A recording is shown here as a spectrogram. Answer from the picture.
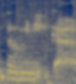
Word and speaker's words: Dominica: so as i mentioned it's not the dominican republic it is yes correct pronounce dominica and then to avoid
